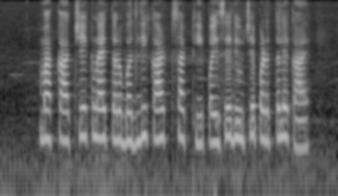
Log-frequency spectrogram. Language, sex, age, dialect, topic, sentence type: Marathi, female, 18-24, Southern Konkan, banking, question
